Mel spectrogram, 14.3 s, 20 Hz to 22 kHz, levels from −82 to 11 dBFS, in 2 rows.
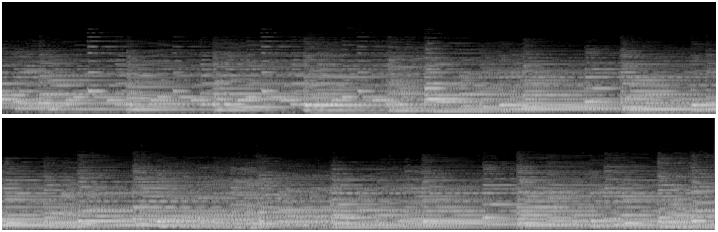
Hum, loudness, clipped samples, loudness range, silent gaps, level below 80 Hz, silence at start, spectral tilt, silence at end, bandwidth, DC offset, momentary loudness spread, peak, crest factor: none; -15 LUFS; under 0.1%; 2 LU; none; -52 dBFS; 0 s; -10 dB/octave; 0 s; 5.6 kHz; under 0.1%; 4 LU; 0 dBFS; 14 dB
